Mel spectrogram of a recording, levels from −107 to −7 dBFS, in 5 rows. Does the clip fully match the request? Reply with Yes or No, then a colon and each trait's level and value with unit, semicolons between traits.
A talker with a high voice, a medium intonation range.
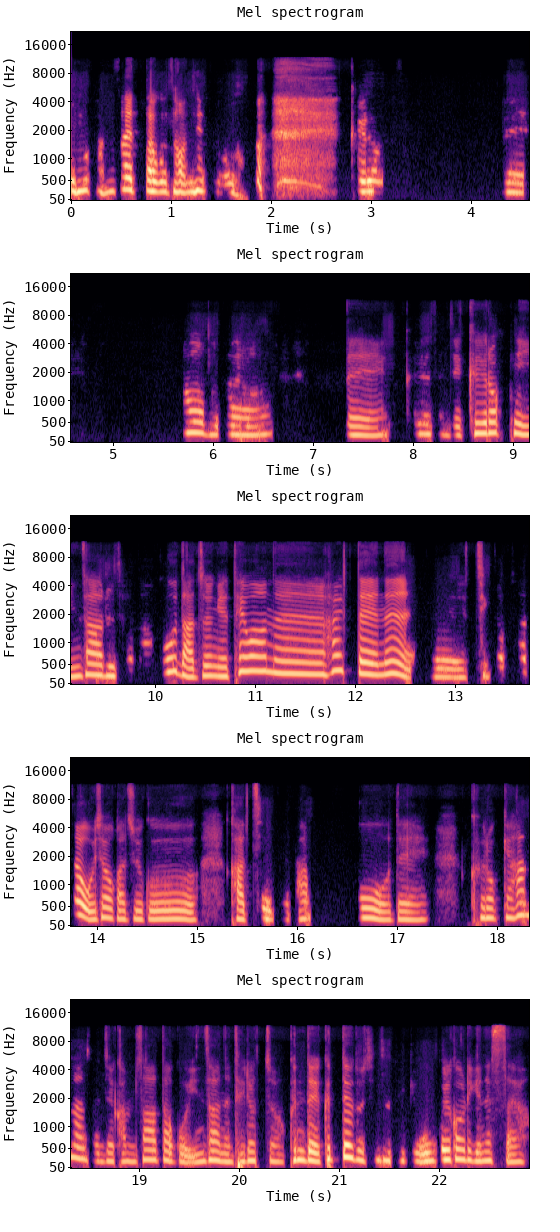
Yes: high, 220 Hz; average, 4.1 semitones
